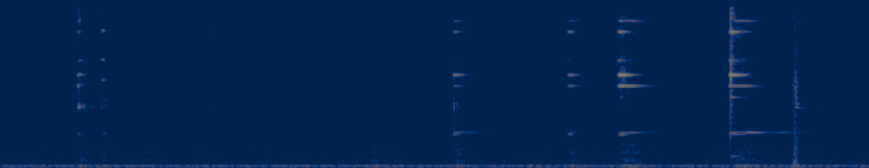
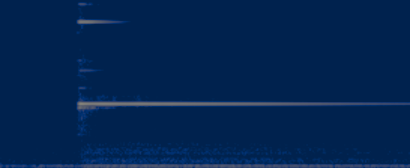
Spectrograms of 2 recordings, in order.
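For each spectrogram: First: fake silver bar. Second: genuine silver bar.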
